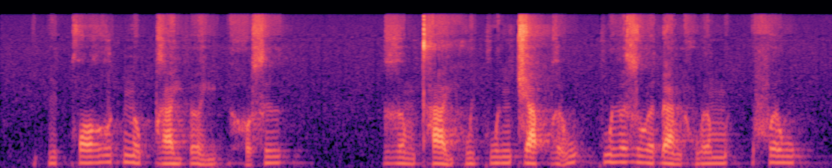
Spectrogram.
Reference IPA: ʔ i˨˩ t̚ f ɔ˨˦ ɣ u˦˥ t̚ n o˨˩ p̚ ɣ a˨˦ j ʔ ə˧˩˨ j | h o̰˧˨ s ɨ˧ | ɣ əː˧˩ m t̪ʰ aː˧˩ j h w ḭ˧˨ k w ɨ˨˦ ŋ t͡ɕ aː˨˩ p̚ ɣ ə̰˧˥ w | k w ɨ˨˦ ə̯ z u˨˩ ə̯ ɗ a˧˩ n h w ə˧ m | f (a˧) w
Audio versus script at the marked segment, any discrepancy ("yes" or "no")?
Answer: yes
